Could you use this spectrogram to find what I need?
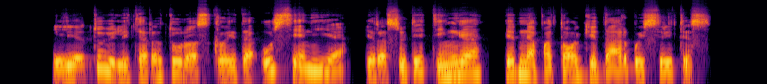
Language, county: Lithuanian, Vilnius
